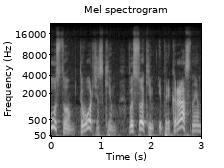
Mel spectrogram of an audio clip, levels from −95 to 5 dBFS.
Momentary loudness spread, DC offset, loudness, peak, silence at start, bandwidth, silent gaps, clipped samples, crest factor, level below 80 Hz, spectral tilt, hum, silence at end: 13 LU; under 0.1%; -23 LUFS; -4 dBFS; 0 s; 18.5 kHz; none; under 0.1%; 20 dB; -40 dBFS; -3.5 dB/octave; none; 0 s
